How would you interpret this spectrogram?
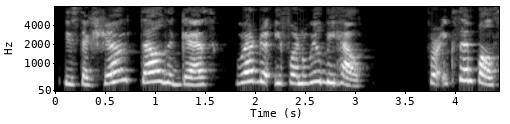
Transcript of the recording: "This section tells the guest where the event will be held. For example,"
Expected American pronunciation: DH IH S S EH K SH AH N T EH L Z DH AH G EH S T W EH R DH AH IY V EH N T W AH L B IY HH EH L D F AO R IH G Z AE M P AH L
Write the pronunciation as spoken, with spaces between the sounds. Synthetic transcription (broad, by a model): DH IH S S EH K SH AH N T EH L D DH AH G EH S W EH R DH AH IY F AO N W AH L B IY HH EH L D F AO R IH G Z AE M P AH L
